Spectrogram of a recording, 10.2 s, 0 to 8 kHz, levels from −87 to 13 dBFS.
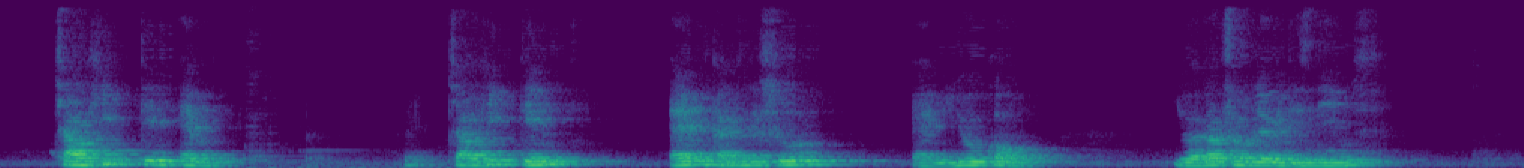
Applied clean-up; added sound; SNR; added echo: neural separator model SepFormer DNS4.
